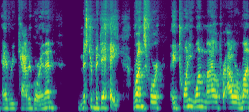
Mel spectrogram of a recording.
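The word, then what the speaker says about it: Badie: interview where he said, I want to be called Tyler Bidet now. He changed the pronunciation of his name.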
